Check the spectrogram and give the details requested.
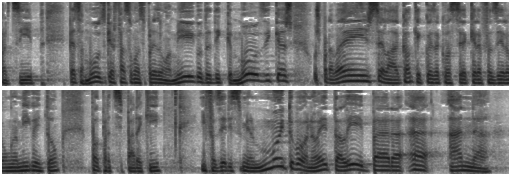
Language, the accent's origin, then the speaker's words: Portuguese; Portugal; Ninguém festeja festas como nós, portugueses.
